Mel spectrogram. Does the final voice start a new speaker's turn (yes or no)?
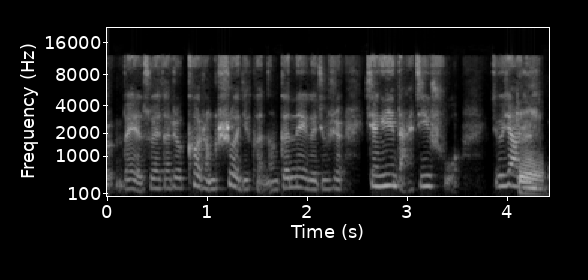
no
